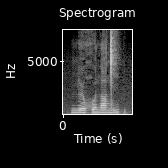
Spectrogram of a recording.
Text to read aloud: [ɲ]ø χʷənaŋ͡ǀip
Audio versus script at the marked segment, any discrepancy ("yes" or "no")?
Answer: no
